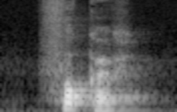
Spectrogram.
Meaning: an animal-breeder (one who breeds animals)
- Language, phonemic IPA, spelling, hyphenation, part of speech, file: Dutch, /ˈfɔ.kər/, fokker, fok‧ker, noun, Nl-fokker.ogg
